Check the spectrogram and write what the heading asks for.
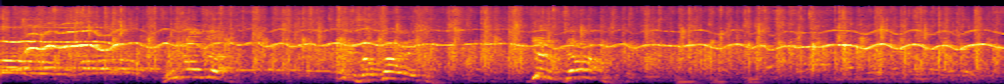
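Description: Live blues band with the audience applauding and shouting, over one long high note with a fast vibrato that is held throughout.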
